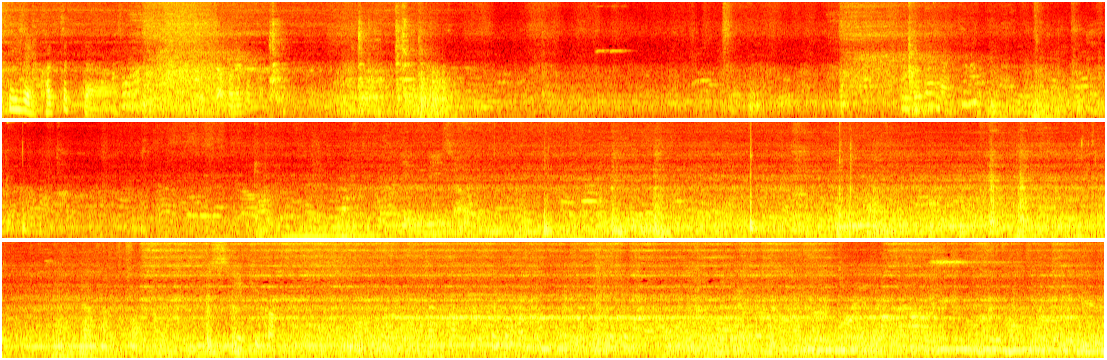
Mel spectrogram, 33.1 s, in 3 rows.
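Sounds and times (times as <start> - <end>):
wheel squeal: 31.2 - 32.0.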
